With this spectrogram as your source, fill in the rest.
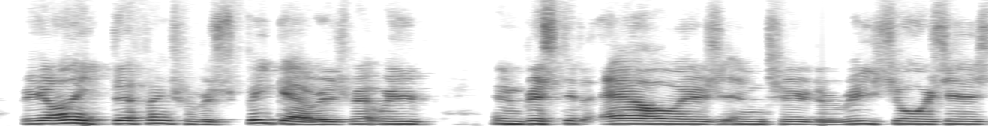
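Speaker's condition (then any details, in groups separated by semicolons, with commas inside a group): Cerebral palsy; from birth; speech and walking affected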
